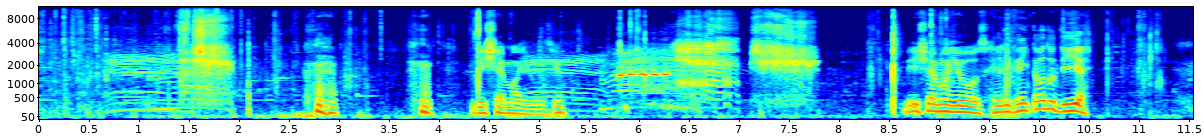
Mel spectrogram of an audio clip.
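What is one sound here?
A goat bleats loudly nearby, several times.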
